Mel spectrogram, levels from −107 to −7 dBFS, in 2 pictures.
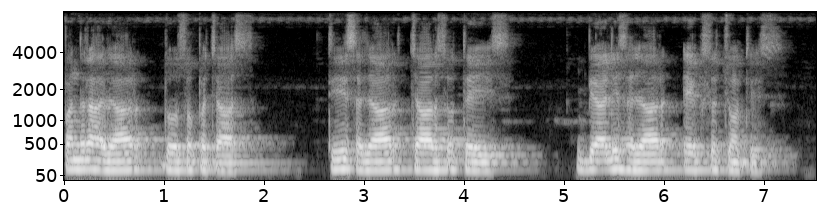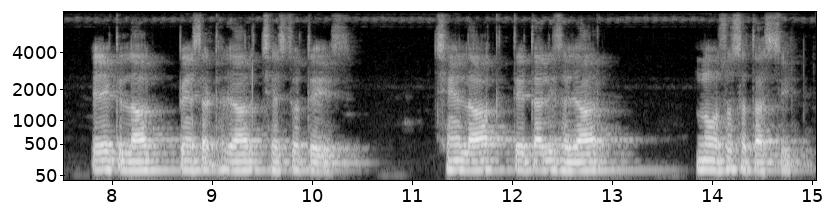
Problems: none marked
